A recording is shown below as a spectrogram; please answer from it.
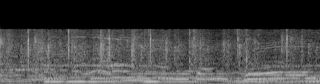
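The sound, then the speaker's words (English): A church audience claps for Jesus during a healing service, with crisp rhythmic hand claps over voices and sustained tones. “Somebody clap for Jesus!”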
